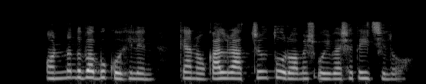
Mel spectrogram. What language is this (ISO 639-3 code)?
ben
